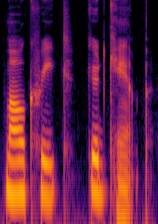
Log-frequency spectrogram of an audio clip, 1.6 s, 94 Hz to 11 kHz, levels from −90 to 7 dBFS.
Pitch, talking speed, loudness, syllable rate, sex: 175 Hz, 115 wpm, -18 LUFS, 2.8 syllables/s, female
